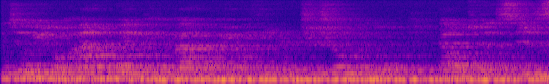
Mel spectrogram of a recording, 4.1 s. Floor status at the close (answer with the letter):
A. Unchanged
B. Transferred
A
